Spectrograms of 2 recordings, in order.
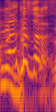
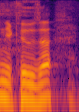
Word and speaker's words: Yakuza: Like, I've always called it Yakuza. But they were pronouncing it like Yakuza.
